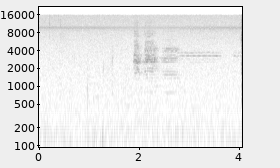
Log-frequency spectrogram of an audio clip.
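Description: Near silence, with one faint, brief high-pitched tone about halfway through.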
